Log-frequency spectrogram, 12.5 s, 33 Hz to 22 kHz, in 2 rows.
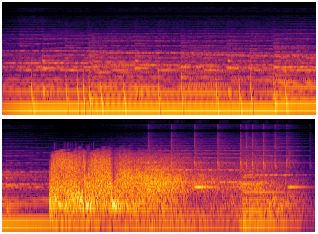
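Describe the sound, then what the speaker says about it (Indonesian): Bombs exploding at night in Bali: a sustained low rumble gives way to a sudden loud, broadband blast that roars for several seconds with crackling bursts and pops trailing off. "Dua bom meledak dalam waktu yang hampir bersamaan, yaitu pukul 11 malam lewat 5 menit"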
